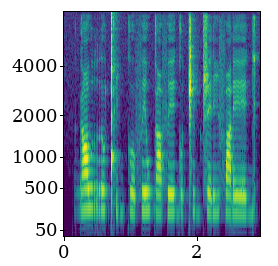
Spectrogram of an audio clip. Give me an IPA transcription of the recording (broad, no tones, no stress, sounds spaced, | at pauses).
ɡ ɑ w r o ǃʼ i ɡ k o f e w ɡ ɑ f e ɡ o ǁ i b ʈ͡ʂ e ɾ i f ɑ ɾ e ɡ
